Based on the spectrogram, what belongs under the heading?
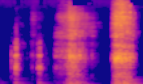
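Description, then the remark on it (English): A pig in a studio grunts twice in quick short bursts, then lets out two longer, rougher snorting oinks, loud with no voices around it. “Oh, guys, I thought I told them last week to get that pig out of the studio.”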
